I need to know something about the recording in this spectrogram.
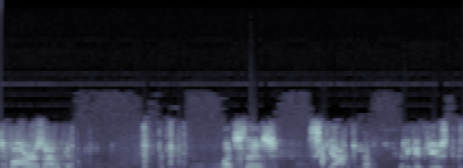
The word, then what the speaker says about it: sukiyaki: Skiaki, Henry. The U is silent. Not sukiyaki, skiaki.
